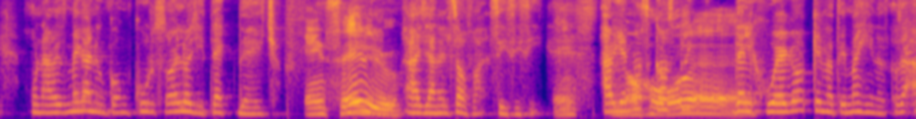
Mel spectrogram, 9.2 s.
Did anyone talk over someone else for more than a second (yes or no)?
yes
